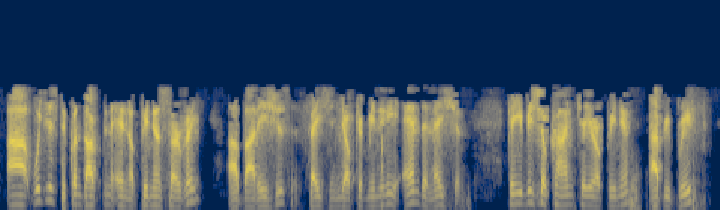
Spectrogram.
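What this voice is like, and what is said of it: Very thick foreign accent. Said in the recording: “You have a very thick accent. You're very hard to understand”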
